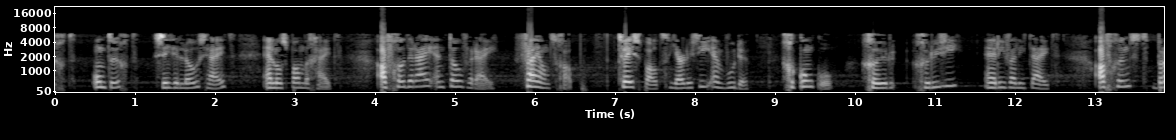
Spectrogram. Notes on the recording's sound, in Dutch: De preek is op 1 mei opgenomen in de De Hoeksteen in Haren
